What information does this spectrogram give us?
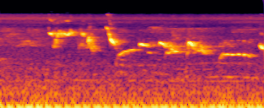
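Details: Morning practice song of a young speckled white-rumped shama: quick sequence of bright whistled notes, some dropping steeply, others level, with a low hum in the background.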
